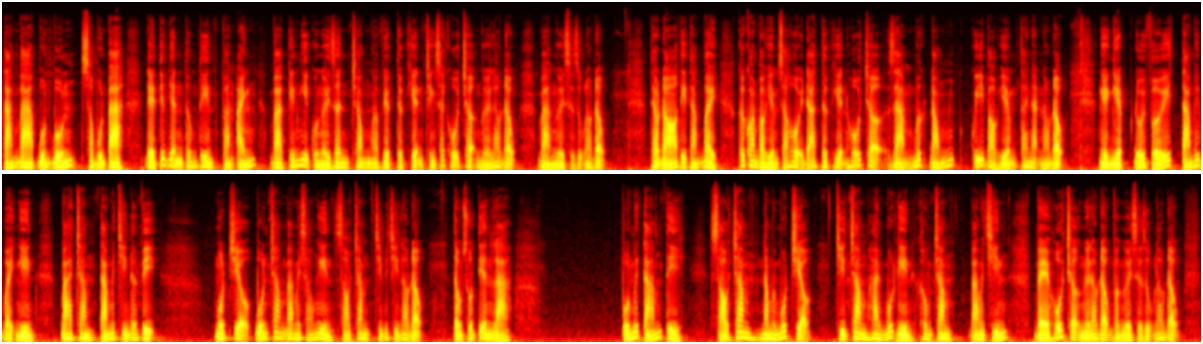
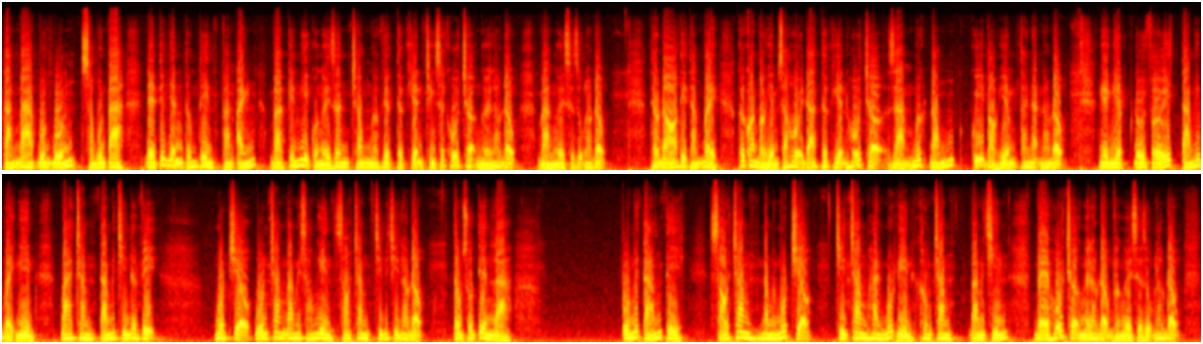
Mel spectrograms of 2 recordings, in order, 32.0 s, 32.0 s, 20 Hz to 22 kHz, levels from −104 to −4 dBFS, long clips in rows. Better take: first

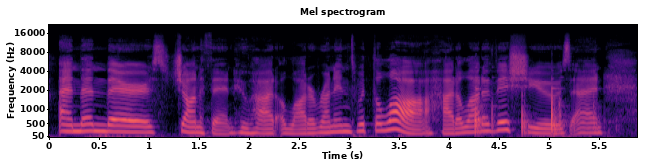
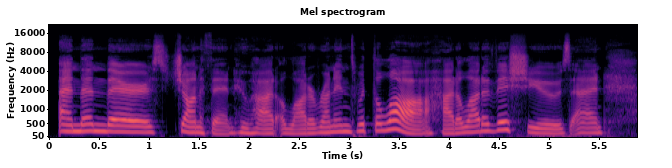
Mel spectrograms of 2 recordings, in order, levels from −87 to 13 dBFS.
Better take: second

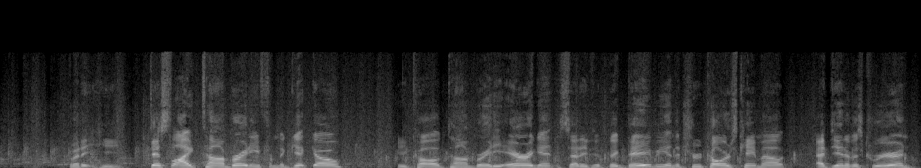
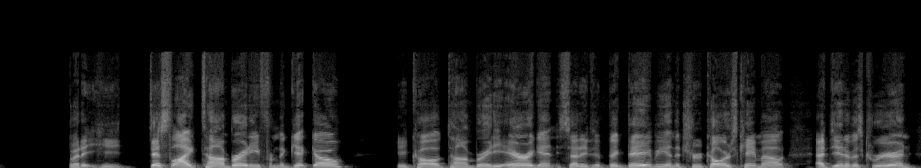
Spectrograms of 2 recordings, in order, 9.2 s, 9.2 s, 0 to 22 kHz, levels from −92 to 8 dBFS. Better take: second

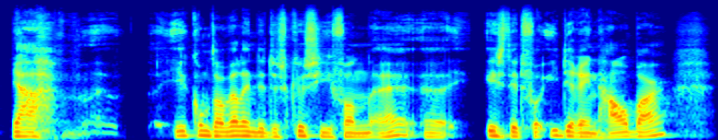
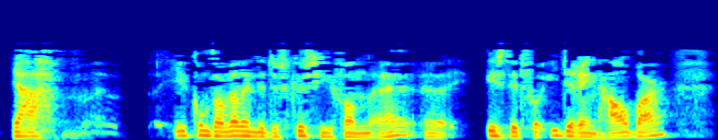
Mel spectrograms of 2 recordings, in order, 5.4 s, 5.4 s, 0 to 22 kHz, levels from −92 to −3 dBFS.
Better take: first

